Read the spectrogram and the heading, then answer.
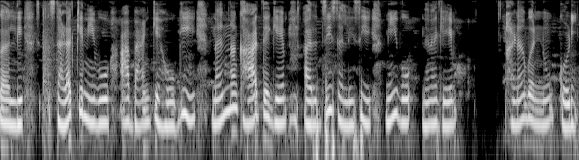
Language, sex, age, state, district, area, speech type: Kannada, female, 18-30, Karnataka, Chamarajanagar, rural, spontaneous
